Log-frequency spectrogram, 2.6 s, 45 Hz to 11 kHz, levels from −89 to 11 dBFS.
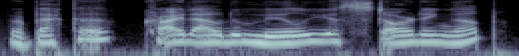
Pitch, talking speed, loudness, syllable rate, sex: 180 Hz, 140 wpm, -18 LUFS, 4.8 syllables/s, female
